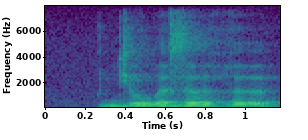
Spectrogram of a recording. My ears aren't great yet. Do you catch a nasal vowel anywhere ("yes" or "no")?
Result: no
